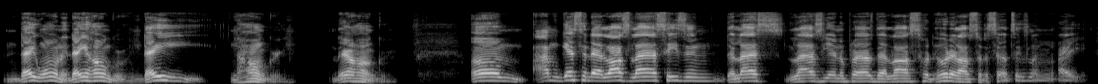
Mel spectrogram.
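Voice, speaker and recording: A man's voice: on the high side, expressive, unhurried, vocal fry, pushed and bright. A young man from the United States, talking casually on a livestream. He rambles in slang and sometimes reads stiffly from notes.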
